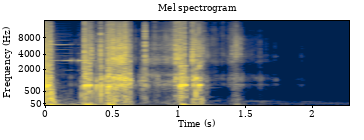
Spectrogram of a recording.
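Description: A handful of crunching, scraping impacts over about a second and a half as an action camera tumbles and comes to rest in dry pine needles and dirt. The sound then cuts out completely.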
